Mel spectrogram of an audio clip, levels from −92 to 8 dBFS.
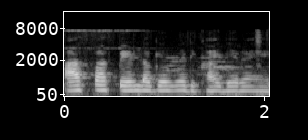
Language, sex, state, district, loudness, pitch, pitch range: Hindi, female, Uttar Pradesh, Jyotiba Phule Nagar, -20 LUFS, 170 Hz, 160-175 Hz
